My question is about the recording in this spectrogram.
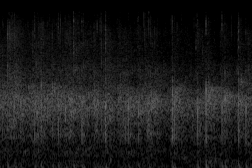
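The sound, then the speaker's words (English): Sustained applause from a crowd welcoming John Mack, the treasurer, to the stage, a dense, steady patter of many hands clapping at once with occasional sharper claps popping out, fairly loud throughout. “So can we give John Mack a huge round of applause as he comes to the stage here today?”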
